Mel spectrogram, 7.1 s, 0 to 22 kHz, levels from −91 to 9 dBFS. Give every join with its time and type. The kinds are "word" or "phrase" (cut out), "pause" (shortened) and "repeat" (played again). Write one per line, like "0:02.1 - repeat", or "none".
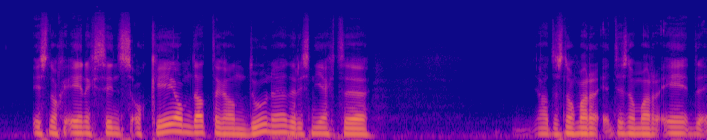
none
